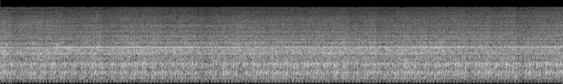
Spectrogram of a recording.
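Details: 2004 Audi allroad 2.7T cold morning startup: loud steady hiss with thin high whine at idle, lasting 30-45 seconds then gone when warm; check engine light appeared once, steady, then cleared; source unknown.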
